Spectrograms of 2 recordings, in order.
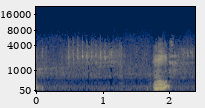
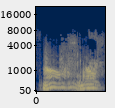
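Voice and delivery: usual speaking voice

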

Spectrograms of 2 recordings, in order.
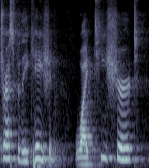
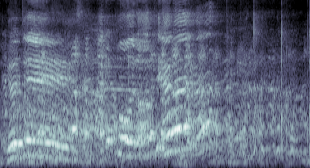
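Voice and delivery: louder and higher, laughing through it; laughing brag; 8 semitones higher, 9 dB louder, much slower than usual. Real, not acted. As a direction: preen and laugh at yourself. Showing off his whorebilly look.

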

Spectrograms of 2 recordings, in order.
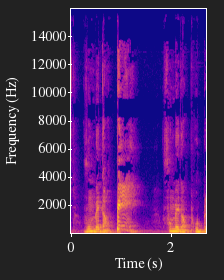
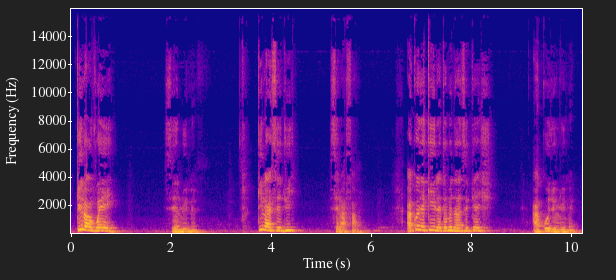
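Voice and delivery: preaching; 6 semitones higher, 6 dB louder than usual. Acted. Preacher asks and answers loudly.

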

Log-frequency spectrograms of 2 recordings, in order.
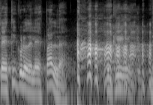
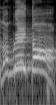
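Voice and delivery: loud, high holler; shouted call; 7 dB louder, much slower than usual. Acted. Cousin hailing the old man in the yard, shouting. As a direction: yell the name as if he were far away. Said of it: "No grite ... está gritando en un panteón".

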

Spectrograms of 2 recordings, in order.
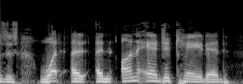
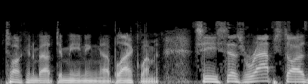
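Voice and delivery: ordinary talk, nothing marked

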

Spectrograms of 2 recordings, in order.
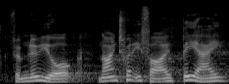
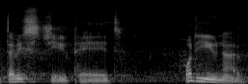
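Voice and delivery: dismissive inner voice; 8 semitones lower, 7 dB quieter than usual. Retold or imitated. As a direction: brush the fear off from down low. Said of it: "this one goes".

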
